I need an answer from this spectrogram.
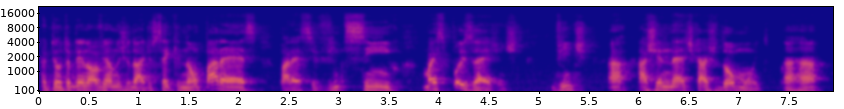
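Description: A man's voice: mid-range voice, normal speed, hardly any pauses, fairly bright tone, slightly rough. A man in his late thirties from Brazil, a business owner giving an emphatic motivational talk to his live-stream audience, repeating his key questions. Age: 30s.

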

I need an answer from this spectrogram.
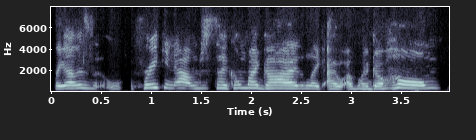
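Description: High-voiced, giggly young woman. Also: fairly quick, no echo, lo-fi sound. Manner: giggly, expressive, acts out quotes. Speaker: podcast co-host. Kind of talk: casual storytelling chat.

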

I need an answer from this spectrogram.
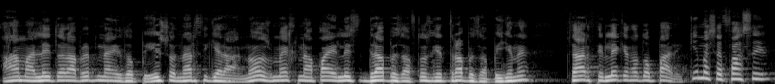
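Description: A man whose warm voice sits high casually tells stories from his security job in a monologue. He swears freely and acts out the people he quotes with exasperation.

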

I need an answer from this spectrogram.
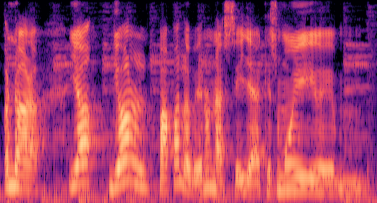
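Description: A woman's voice: medium pitch, normal speed. Joking woman chatting, faint music. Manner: animated, jokey, with many asides and fillers. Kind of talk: casual chat.

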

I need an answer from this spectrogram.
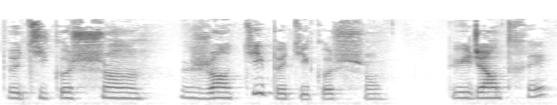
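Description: A woman voicing a hungry, scheming male wolf in a children's story, drawing out his words slowly. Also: on the low side. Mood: wheedling. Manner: slow, drawn-out, menacing wheedling.

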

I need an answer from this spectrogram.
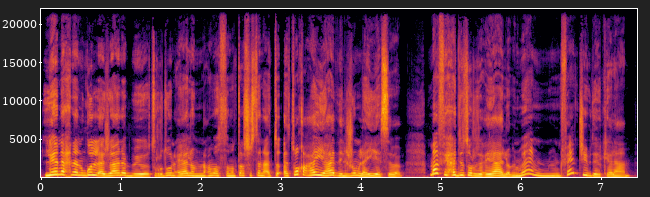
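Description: A woman's voice: high-pitched, animated, racing, dry recording, studio quality. A young woman, giving an impassioned, ranting opinion monologue and mixing in English words.

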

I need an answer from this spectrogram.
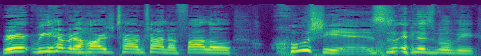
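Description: A man's voice: sits high, animated, unhurried. A man co-hosting a casual movie chat, chiming in with jokes and laughing often. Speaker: podcast co-host.

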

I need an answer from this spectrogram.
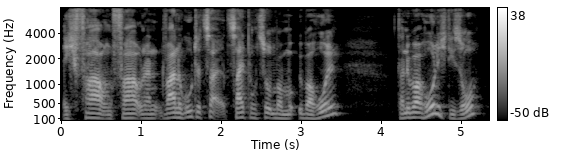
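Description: A young man chatting casually, telling an animated story with lots of fillers and restarts. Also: medium pitch, brisk, breathy edge. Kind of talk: casual chat.

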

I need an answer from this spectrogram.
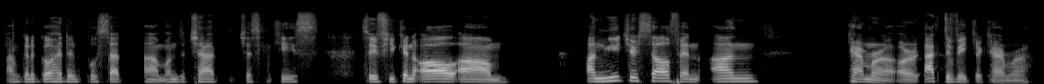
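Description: A man hosts an online student panel over a video call. His voice is bright and crisp, close and dry. He talks loosely, with many fillers and playful asides. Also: mid-range voice, normal speed, dry recording. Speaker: international student coordinator hosting a panel.

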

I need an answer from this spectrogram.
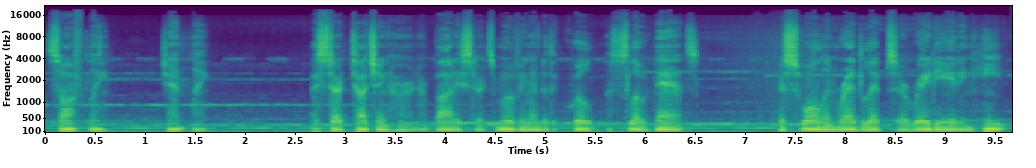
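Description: Very deep-voiced man reading a story. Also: monotone, a little slow. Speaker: narrator. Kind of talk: first-person story reading. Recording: faint music behind.

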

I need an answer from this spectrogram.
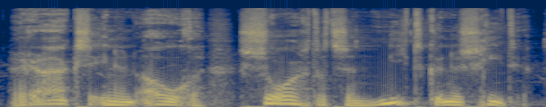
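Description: A man's voice: sits low, big pitch swings, moderate pace, vocal fry, a little mellow, husky, full character voice. A man voicing a brave, determined young girl. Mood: urgent. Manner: urgent, commanding.

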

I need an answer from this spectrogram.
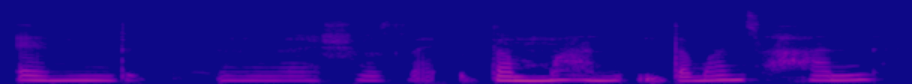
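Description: A woman's voice: mid-range voice, little pitch movement, normal speed, warm tone, slightly rough, no room sound. A young woman retelling a book in a casual, chatty ASMR whisper close to the mic, throwing in asides and swearing.

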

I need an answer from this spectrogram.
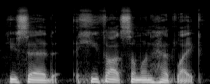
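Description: A man in his forties, a podcast co-host, telling a long story in casual chat with lots of fillers, acting out the people he quotes in higher voices. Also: normal speed, creaky, warm tone. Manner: rambling, filler-heavy storytelling.

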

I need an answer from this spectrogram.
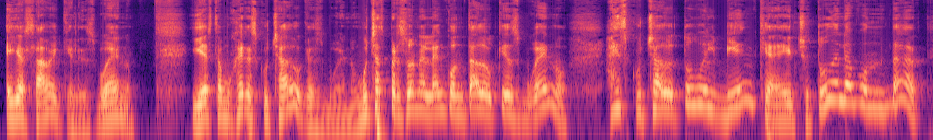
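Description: A man preaching a homily as a priest, earnest, repeating phrases for emphasis and dropping to soft prayerful tones. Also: high-pitched, big pitch swings, a little fast, gravelly, husky.

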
